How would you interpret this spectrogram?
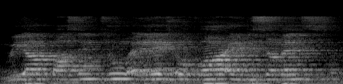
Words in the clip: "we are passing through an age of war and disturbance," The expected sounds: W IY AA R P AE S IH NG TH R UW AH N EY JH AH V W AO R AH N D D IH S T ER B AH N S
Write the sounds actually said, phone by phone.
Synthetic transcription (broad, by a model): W IY AA R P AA S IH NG T R UW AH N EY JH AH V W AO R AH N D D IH S T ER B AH N S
